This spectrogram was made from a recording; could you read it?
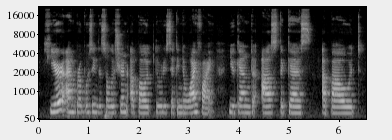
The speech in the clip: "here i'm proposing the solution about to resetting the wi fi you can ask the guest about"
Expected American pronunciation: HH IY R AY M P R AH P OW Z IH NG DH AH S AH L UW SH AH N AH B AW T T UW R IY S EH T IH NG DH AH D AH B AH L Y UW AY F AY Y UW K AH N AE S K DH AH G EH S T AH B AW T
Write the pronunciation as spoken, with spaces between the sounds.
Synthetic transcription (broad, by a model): HH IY R AY M P R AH P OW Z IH NG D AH S AH L UW SH AH N AH B AW T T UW R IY S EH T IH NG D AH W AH Y F AY Y UW K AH N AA S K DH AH G EH S T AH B AW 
